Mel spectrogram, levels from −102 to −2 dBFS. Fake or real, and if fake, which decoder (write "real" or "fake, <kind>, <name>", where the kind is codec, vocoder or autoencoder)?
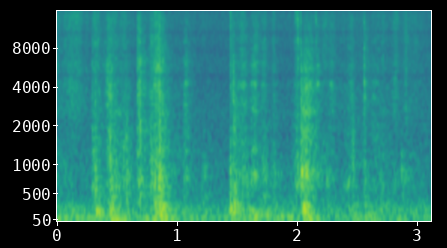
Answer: real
